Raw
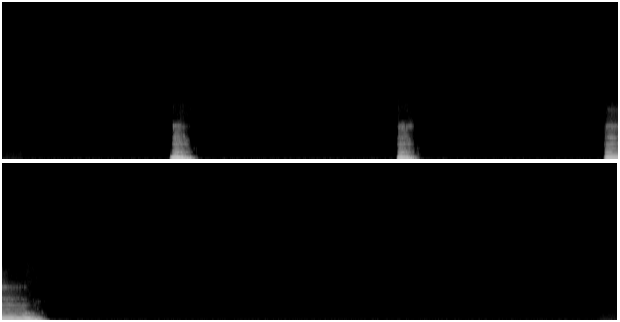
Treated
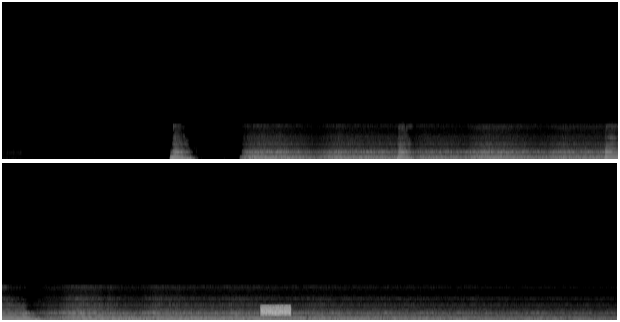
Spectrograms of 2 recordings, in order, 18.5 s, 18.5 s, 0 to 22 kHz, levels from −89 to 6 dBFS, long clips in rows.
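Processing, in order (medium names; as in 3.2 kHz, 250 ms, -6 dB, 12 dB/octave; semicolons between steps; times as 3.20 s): echo that smears into a reverb 1407 ms, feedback 75%, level -11 dB; dynamic bell 340 Hz, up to -4 dB, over -36 dBFS, Q 0.74; compression 10:1, threshold -36 dBFS, peak gain reduction 16 dB; painted sound noise, 13.11–13.57 s, 960–2100 Hz -29 dBFS; peaking EQ 1.1 kHz +12 dB 1 oct; trim -6.5 dB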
